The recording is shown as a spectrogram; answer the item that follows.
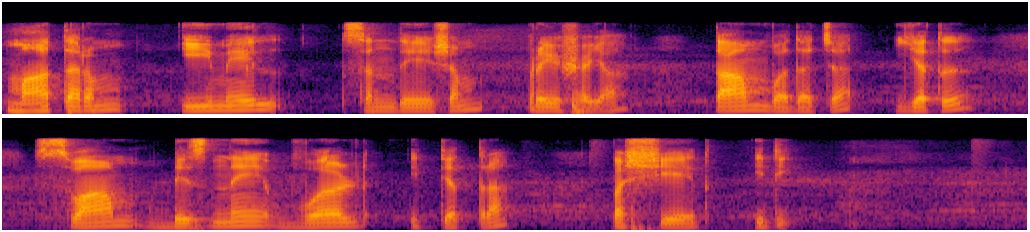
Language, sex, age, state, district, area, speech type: Sanskrit, male, 18-30, Karnataka, Chikkamagaluru, urban, read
